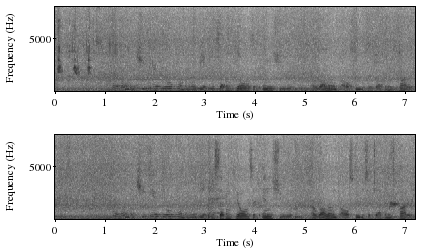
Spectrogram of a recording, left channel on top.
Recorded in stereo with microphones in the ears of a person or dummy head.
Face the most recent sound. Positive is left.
turn(degrees=-55)  # may be behind; listen again after turning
